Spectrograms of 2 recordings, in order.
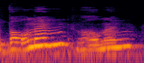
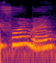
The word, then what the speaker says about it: Vollmann: Wollman. In German he would be Vollmann, because we pronounce the V as an F. Vollmann, who's very prolific, and he's an interesting fellow,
